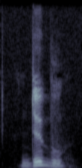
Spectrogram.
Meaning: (adverb) 1. standing, stood up, upright 2. awake; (interjection) 1. get up! 2. arise!
- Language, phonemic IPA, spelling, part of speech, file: French, /də.bu/, debout, adverb / interjection, Fr-debout.ogg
